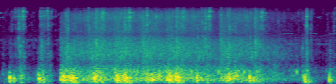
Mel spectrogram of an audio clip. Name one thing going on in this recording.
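Water splashes underfoot.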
